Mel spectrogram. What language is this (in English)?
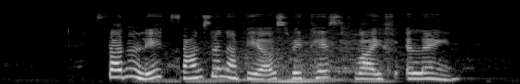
English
